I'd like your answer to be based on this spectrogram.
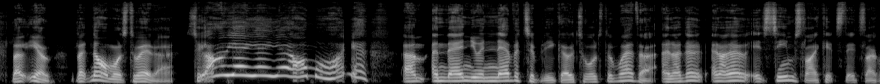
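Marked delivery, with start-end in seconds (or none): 2.1-3.7 very high, loud squeal of reassurance; mock-manic small-talk voice; hammed-up cheery reply. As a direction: insist far too brightly that all is fine. Acted over-cheerful answer to small talk.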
